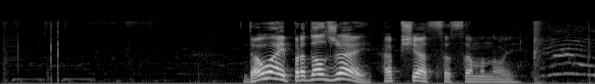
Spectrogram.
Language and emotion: Russian, positive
